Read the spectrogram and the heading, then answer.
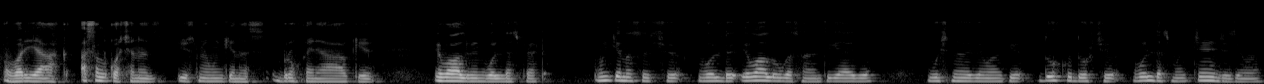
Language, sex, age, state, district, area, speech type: Kashmiri, male, 30-45, Jammu and Kashmir, Bandipora, rural, spontaneous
